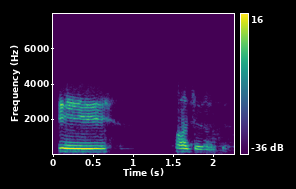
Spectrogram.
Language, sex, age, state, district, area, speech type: Nepali, female, 60+, West Bengal, Kalimpong, rural, conversation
